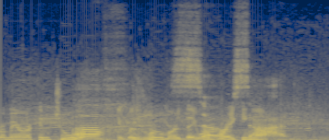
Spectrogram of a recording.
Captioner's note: groans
